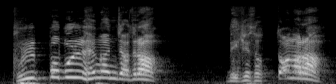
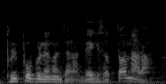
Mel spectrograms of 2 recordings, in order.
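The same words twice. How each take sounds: First: Stern Jesus. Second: Much softer, grave near-hush; "불법을 행한 자라" spoken soft and low, almost hushed; hushed Jesus. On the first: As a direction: banish them firmly, voice of judgment. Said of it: "근데 예수님이 뭐라 그럽니까?". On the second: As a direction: deliver the verdict low and quiet. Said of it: "그러니까". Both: Acted.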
